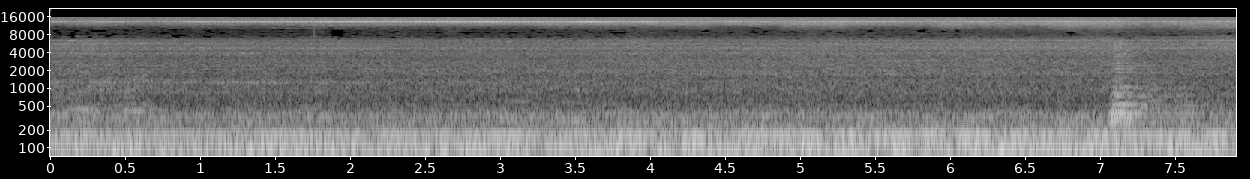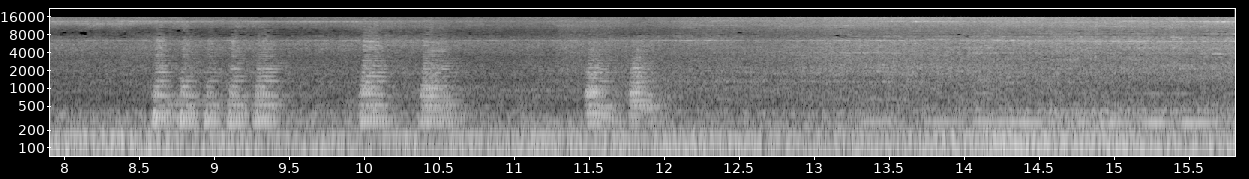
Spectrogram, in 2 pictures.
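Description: Diesel freight locomotive approaching with a steady low engine rumble. Its multi-tone air horn sounds in several blasts between about seven and twelve seconds in. The sound swells as the locomotive passes close near the end.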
